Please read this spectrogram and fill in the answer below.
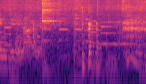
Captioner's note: laughs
